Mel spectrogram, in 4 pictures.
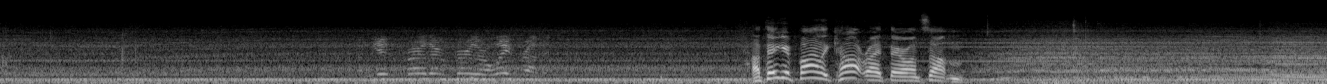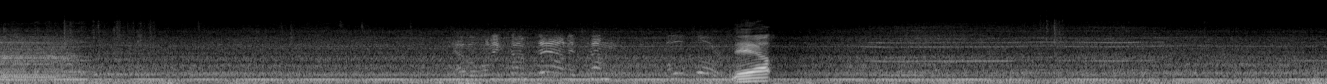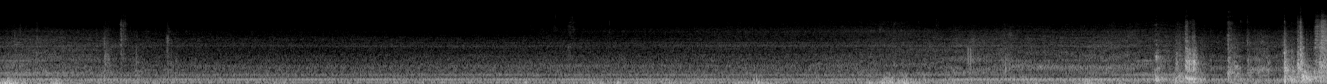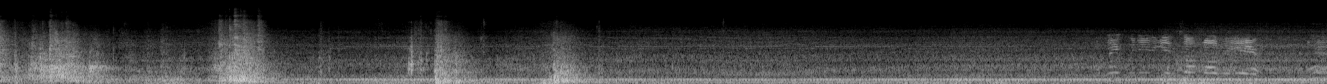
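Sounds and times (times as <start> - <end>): truck engine running: 0.0 - 53.0
loud scrapes and bangs: 37.9 - 46.3.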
